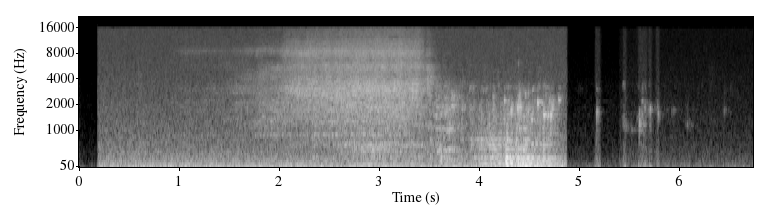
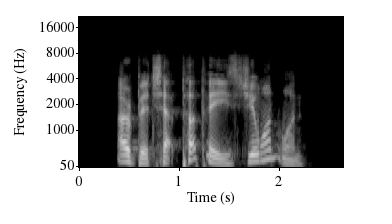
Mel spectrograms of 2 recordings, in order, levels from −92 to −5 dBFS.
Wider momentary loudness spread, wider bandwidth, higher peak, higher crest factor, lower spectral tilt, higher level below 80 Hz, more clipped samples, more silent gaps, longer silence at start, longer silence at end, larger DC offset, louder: first, 18 LU vs 13 LU; first, 16 kHz vs 7.8 kHz; first, -2 dBFS vs -12 dBFS; about the same, 22 dB vs 22 dB; second, -3.5 dB/octave vs -5.5 dB/octave; first, -30 dBFS vs -64 dBFS; neither; neither; second, 0.2 s vs 0.4 s; first, 0.95 s vs 0.4 s; neither; first, -22 LUFS vs -31 LUFS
